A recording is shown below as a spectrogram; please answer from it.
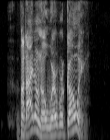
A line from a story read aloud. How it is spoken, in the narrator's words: I yelled back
